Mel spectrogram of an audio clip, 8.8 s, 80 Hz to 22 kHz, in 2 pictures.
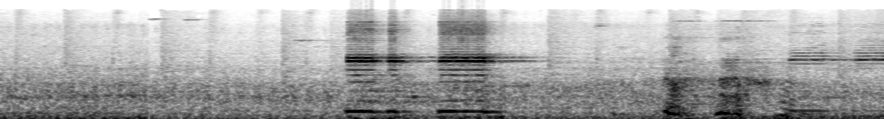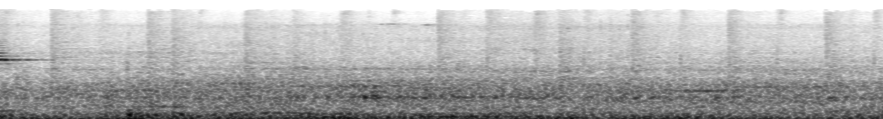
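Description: Royal Enfield Thunderbird 350X's single-cylinder engine running steadily in slow, dense traffic. Vehicle horns honk twice in quick succession about two seconds in, and once more, shorter and fainter, around four seconds.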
